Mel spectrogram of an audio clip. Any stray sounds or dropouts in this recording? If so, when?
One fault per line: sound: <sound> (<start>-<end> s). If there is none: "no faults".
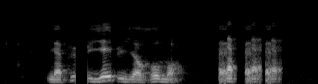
sound: dropout (0.8-0.9 s)
sound: laugh (2.2-2.8 s)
